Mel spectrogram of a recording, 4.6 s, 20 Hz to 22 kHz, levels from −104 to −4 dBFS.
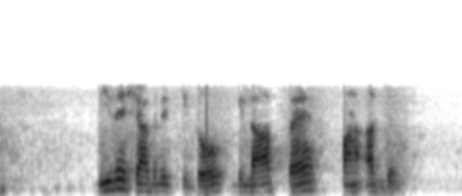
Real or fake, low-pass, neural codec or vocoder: real; 3.6 kHz; none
